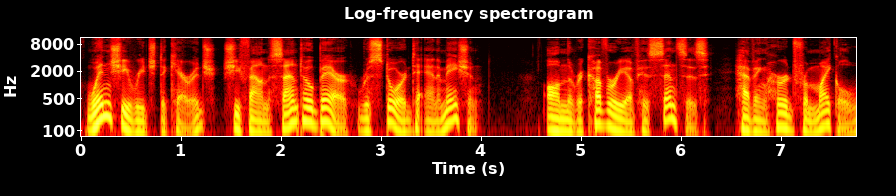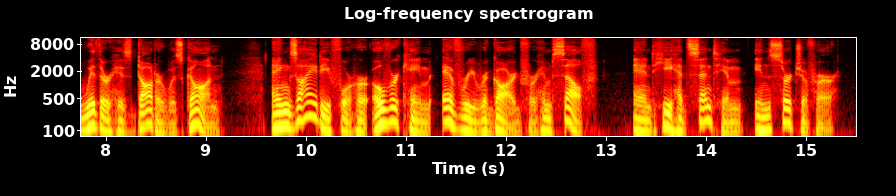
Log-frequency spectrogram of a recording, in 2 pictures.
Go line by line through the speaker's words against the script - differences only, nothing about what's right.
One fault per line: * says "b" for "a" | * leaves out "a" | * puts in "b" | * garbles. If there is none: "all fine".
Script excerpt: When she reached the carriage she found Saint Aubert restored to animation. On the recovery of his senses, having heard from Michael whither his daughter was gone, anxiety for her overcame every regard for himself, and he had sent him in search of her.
all fine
